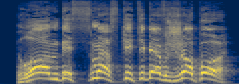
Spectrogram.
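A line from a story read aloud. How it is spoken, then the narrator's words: Yelled. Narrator (Russian): заорал Рихард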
